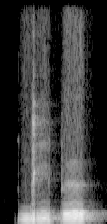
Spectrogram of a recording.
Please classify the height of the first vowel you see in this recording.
high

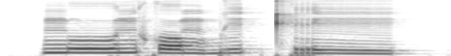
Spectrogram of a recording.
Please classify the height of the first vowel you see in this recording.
high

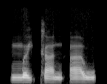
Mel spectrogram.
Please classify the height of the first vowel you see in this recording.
mid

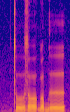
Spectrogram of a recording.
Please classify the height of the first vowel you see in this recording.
high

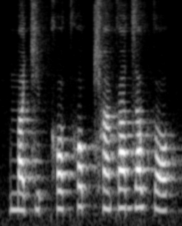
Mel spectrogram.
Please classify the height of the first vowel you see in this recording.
low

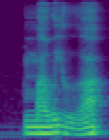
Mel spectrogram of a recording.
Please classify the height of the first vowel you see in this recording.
low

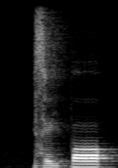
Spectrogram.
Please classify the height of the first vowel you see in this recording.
mid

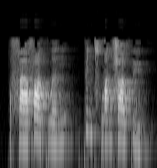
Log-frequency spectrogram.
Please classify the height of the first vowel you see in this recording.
low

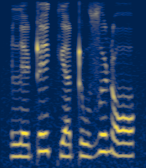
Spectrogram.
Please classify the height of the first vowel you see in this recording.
mid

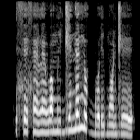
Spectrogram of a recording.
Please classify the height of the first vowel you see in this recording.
mid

